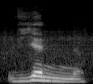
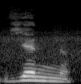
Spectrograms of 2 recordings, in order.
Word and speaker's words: viennent: You're going to see ENT, but if it's on a verb, you're not going to pronounce the ENT. Here it's viennent. Okay? So ENT on verbs, it's E sound, viennent.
